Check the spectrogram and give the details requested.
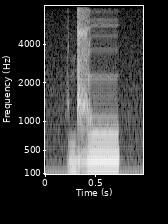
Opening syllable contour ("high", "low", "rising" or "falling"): high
